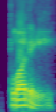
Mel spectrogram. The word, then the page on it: bloody: American English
